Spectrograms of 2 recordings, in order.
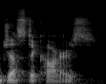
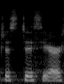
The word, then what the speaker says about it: Justiciar: In the cutscene for Bloodstone Fen, he calls them Justicars. Yeah, I remember when he said that. I remembered that was the weird pronunciation. Am I crazy, or is it spelled Justiciar? It is spelled Justiciar. I've always said Justiciar, so I must stick with that.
